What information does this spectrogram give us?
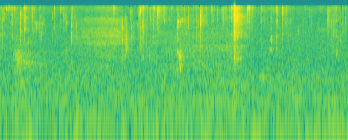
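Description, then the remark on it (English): Quiet, sporadic tiny pops and crackles of strawberry popping candy in a mouth, with one sharper snap standing out, over a low steady hum and faint mouth sounds like chewing. “They're still popping in my mouth.”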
